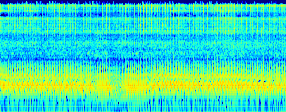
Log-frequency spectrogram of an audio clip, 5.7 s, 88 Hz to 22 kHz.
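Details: Ported Poulan 3750 chainsaw, warm, on an adapted Chinese carb meant for an Echo 590: a high two-stroke buzz that wavers and hunts in pitch instead of holding steady. It runs erratically when warm; a carb swap didn't fix it and the owner suspects a cracked case.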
